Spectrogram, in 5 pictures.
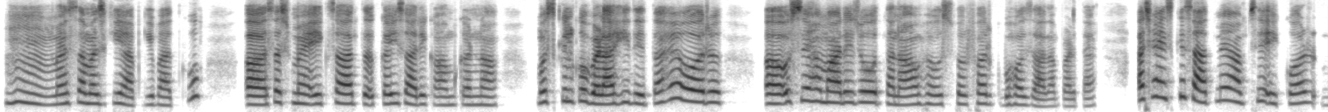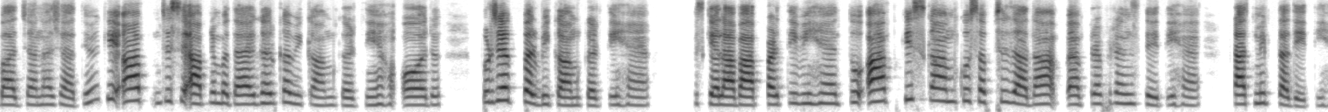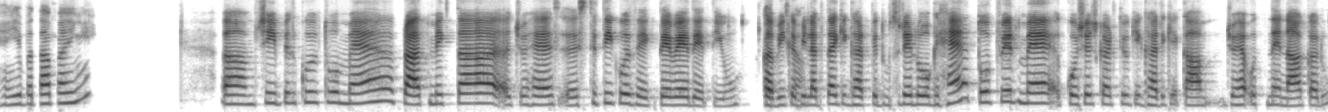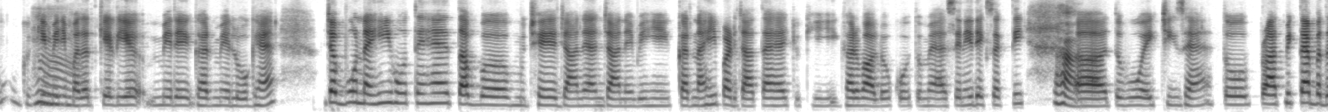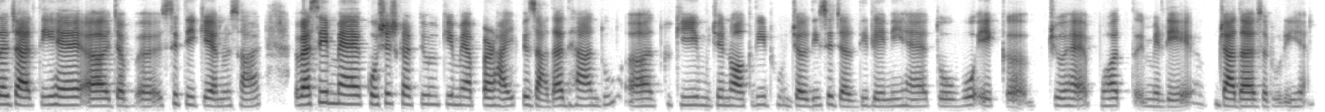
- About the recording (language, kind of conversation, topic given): Hindi, advice, काम के तनाव के कारण मुझे रातभर चिंता रहती है और नींद नहीं आती, क्या करूँ?
- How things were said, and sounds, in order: in English: "प्रोजेक्ट"; in English: "प्रेफरेंस"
